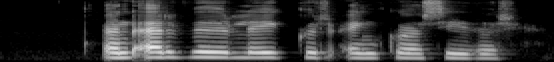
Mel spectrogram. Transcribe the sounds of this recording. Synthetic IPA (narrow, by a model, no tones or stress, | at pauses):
ɛnɛɾvɪðʏɾleːjkʏɾejŋkvɛasiːðʏɾ̥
